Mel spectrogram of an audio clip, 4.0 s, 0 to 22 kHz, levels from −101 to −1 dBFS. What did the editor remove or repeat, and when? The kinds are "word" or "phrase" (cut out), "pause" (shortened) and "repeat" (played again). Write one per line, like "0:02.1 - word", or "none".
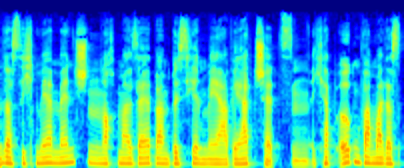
none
